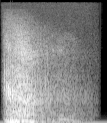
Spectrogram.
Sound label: attack boss; Repatitis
